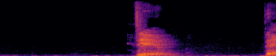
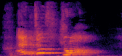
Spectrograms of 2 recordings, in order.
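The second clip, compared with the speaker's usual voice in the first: louder with each repeat, higher; rising emphatic; 8 semitones higher, 4 dB louder than usual. Acted. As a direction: build it to a half-sung shout.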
